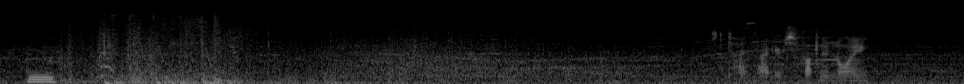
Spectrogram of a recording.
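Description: A laser rifle fires sharp shots.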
